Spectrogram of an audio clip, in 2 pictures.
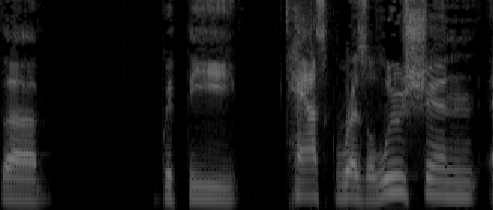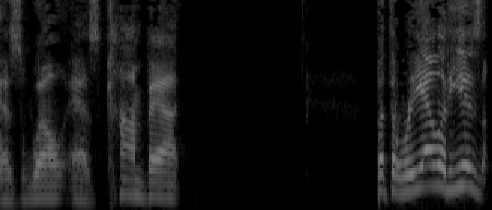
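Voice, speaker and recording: Casting: man, middle-aged, a little above average pitch, conversational tabletop reviewer explaining things plainly, very dry recording. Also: darkish tone, no room sound. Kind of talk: casual review commentary, explaining rules.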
